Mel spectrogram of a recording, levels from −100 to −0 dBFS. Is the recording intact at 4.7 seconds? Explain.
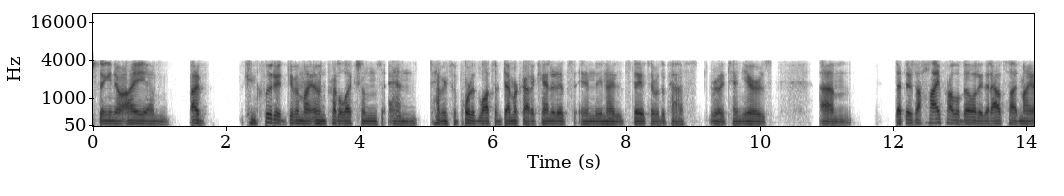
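No. At 4.7 s the audio is inside a stretch of VoIP packet loss concealed by the speech codec, from 4.46 to 4.79 s. A gap of about 30 ms went missing, which fits a single lost frame. The decoder filled it by extending its last pitch and filter settings with falling gain, so the sound smears into a buzzy tone or coloured noise that fades. Because each frame builds on the one before, it stays weak or distorted until about 4.79 s.

Under that, the G.723.1 codec applies here as it does throughout. It is heavily compressed at a rate that fits its 6.3 kbit/s mode, updates its voice model slowly, and passes nothing above 4 kHz. The speech is left muffled and hoarse, with blurred consonants.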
